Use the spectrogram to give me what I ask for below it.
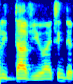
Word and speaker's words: Davio: think Spanish yeah the Spanish people call it davio I think they call David David so the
